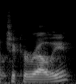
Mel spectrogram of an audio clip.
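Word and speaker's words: Ciccarelli: Yari Curry and Below Dino chicarelli and yes that's how you pronounce his name his 911 assists would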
